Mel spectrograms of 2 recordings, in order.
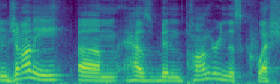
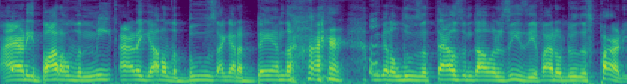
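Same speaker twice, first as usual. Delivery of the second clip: higher and louder, a hammed-up indignant listing; mock exasperated rant; 5 semitones higher, 5 dB louder than usual. Owner insisting to the group that he won't cancel, hammed-up exasperation. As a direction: play the stubborn owner getting worked up, faster at the booze line.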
